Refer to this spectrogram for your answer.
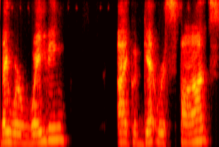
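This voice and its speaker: A woman's medium-pitched voice, somewhat breathy, shows ordinary pitch variation. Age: 70s. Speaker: writer. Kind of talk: casual chat. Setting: video call. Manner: animated.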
